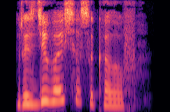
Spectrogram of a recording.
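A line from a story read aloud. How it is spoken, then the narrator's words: Mocking goading. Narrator (Russian): насмешливо подстрекает Солнцева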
